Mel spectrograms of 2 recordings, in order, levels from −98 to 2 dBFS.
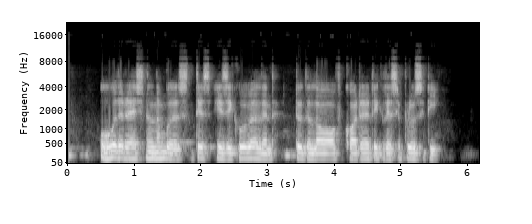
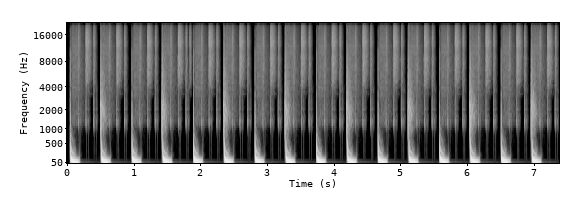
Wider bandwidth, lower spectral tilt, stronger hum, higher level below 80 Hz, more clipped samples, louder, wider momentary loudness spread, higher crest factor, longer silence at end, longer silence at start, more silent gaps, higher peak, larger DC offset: second, 9.2 kHz vs over 20 kHz; about the same, -5 dB/octave vs -5 dB/octave; neither; second, -56 dBFS vs -18 dBFS; neither; first, -14 LUFS vs -18 LUFS; first, 7 LU vs 3 LU; about the same, 12 dB vs 10 dB; first, 0.6 s vs 0.05 s; about the same, 0 s vs 0.05 s; neither; first, -2 dBFS vs -6 dBFS; neither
